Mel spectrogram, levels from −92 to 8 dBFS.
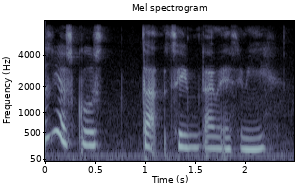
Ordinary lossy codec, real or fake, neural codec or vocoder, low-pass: none; real; none; 7.2 kHz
